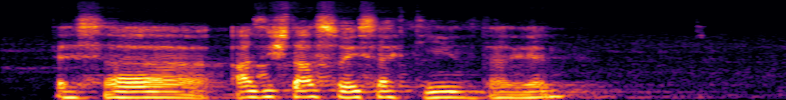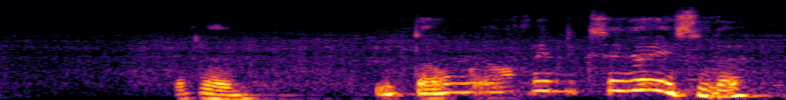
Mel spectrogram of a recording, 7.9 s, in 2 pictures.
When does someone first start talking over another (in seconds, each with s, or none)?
none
